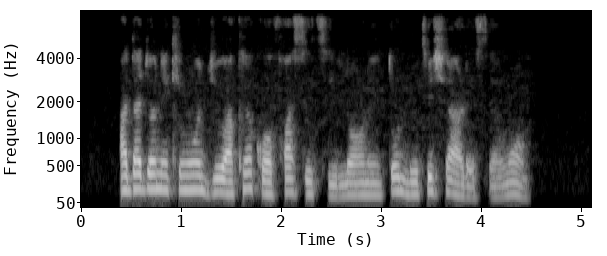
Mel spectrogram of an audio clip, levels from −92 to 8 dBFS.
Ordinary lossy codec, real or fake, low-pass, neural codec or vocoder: none; real; 7.2 kHz; none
